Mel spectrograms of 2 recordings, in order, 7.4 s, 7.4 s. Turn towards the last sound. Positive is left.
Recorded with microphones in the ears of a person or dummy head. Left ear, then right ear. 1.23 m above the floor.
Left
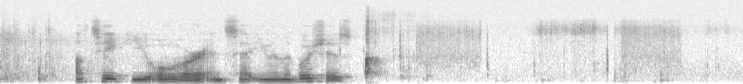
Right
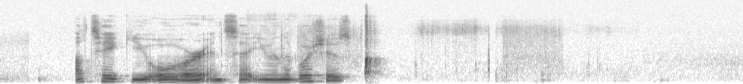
turn(degrees=-65)  # may be behind; listen again after turning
